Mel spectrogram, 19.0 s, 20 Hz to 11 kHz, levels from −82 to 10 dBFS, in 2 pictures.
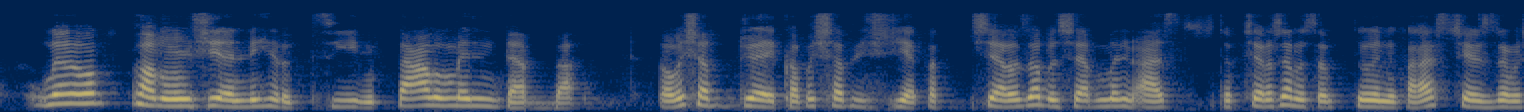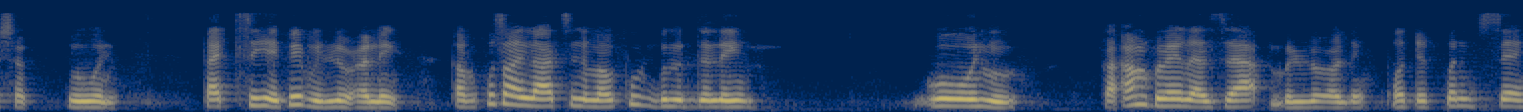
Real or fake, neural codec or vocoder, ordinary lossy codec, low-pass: fake; codec, 16 kHz, 1 kbps, FunCodec, trained on LibriTTS, 50 frames a second; AAC, 48 kbps; 7.2 kHz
